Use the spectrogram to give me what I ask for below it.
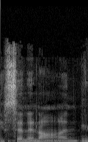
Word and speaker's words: Synanon: from a group called Synanon, like synonym only Synanon.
